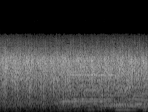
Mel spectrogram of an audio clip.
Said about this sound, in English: The curtain is down on a brilliant opening night performance in the little theater off Times Square. It's part of the delay and the all-star cast in front of the footlights acknowledging the applause.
